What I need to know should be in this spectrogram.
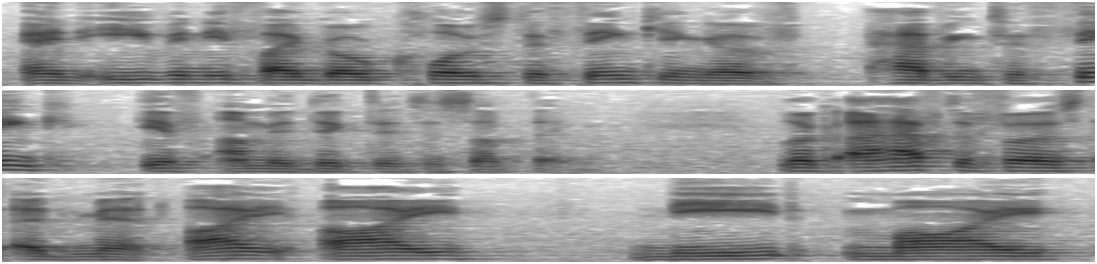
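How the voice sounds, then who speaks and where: A motivational speaker in his thirties with an Australian accent greets viewers on a livestream talk, chatting casually and joking. His voice is fairly low-pitched, and the recording is rough.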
